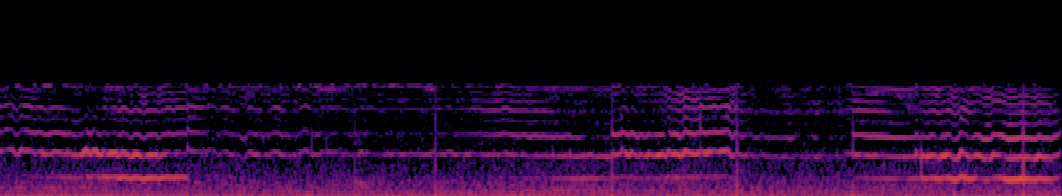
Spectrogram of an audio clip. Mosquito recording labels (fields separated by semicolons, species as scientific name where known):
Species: mosquito; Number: one; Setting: cup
